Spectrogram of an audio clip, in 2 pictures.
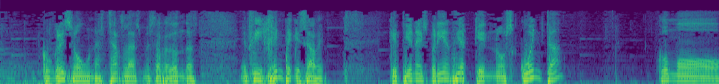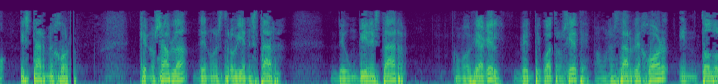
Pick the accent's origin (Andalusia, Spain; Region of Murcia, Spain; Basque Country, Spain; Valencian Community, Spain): Valencian Community, Spain; de la manera en que somos los valencianos, en nuestra gastronomía, de nuestro día a día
